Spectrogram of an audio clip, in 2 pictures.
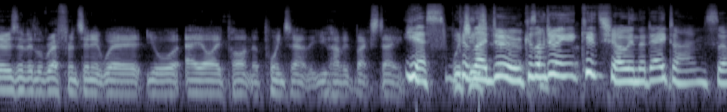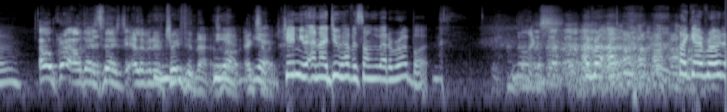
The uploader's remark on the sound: Live from the Edinburgh Fringe 2018. 30 podfans saw her show "Ethos" together, met up for a social, and then attended an exclusive live interview in "Audrey", the Vintage Mobile Cinema.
